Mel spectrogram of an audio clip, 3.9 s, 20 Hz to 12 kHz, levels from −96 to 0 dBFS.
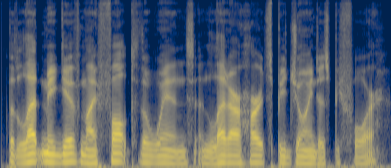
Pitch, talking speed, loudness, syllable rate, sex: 100 Hz, 260 wpm, -20 LUFS, 5.4 syllables/s, male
